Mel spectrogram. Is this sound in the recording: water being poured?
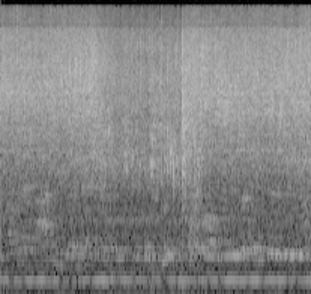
yes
